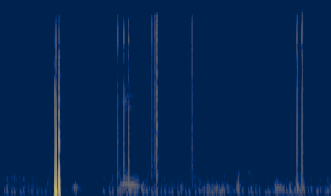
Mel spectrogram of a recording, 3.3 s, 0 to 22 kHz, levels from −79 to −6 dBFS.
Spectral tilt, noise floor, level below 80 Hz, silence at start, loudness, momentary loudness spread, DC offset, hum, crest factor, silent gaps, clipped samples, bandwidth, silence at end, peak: -6.5 dB/octave; -69 dBFS; -48 dBFS; 0.55 s; -35 LUFS; 27 LU; under 0.1%; none; 30 dB; none; under 0.1%; 16.5 kHz; 2.75 s; -10 dBFS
